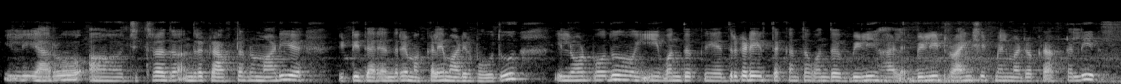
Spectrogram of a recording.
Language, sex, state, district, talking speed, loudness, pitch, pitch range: Kannada, female, Karnataka, Bellary, 145 wpm, -18 LUFS, 185 Hz, 175-195 Hz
